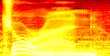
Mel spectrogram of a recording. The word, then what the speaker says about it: Joran: Behold, I, Joran, which rhymes with moron, the greatest hero who has ever lived in Gedonia.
